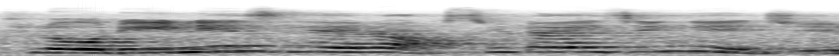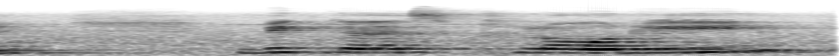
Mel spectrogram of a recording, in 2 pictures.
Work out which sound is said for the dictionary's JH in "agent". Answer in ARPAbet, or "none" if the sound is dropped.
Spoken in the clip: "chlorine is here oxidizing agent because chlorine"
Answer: JH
